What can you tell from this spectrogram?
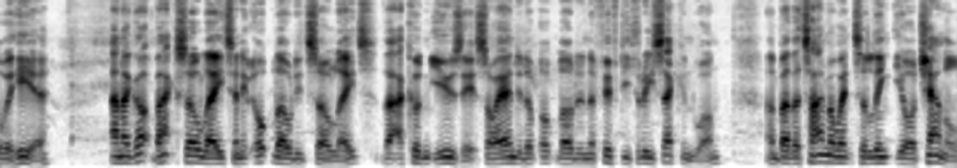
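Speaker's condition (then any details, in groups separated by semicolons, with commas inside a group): No condition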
